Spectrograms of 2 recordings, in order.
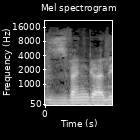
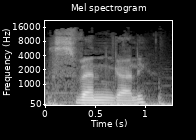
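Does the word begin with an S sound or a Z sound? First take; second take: Z sound; S sound. First: The word begins with a Z sound. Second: The word begins with an S sound. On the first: The speaker calls it wrong. "I actually say my band name wrong. I say Svengali" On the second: The speaker calls it right. "instead of Svengali"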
